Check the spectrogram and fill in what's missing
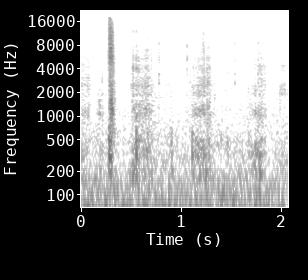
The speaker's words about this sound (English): Okay, let's have a look at this. What it looks like. Let's have a little crunch.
